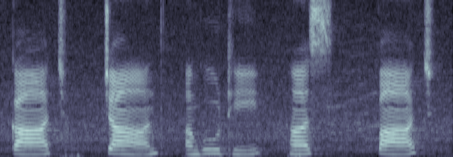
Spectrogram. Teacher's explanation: इसका उच्चारण करते समय ध्वनि नाक और मुंह दोनों से निकलती है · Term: अनुनासिक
